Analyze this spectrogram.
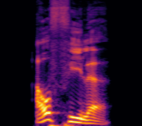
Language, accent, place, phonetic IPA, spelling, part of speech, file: German, Germany, Berlin, [ˈaʊ̯fˌfiːlə], auffiele, verb, De-auffiele.ogg
- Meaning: first/third-person singular dependent subjunctive II of auffallen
